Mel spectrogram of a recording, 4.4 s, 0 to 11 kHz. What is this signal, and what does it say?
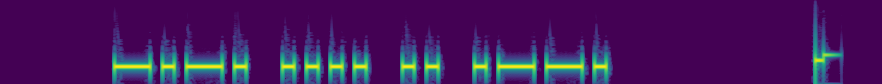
Morse code, heard as a keyed tone, about 20 wpm, 700 Hz. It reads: CHIP
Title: Build A Word - 2 Letters At A Time - 4-Letter Words - 20wpm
